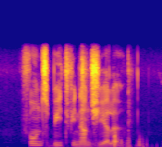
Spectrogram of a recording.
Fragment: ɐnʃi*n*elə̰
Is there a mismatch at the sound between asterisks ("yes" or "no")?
yes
